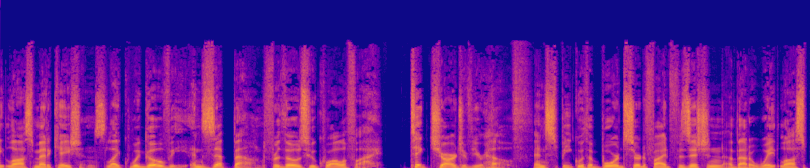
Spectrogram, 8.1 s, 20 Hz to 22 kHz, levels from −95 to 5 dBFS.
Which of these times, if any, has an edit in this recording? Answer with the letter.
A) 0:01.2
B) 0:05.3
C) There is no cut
C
